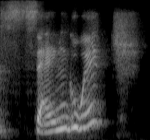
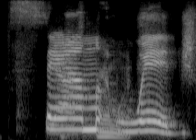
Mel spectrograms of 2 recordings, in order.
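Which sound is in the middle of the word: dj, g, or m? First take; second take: g; dj. First: A hard g sound is in the middle. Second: A dj sound is in the middle. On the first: "Like they literally added a G" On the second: "Like they added a D J"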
